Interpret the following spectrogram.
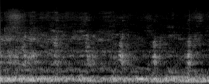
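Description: A roomful of people laughing and murmuring after a joking question.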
